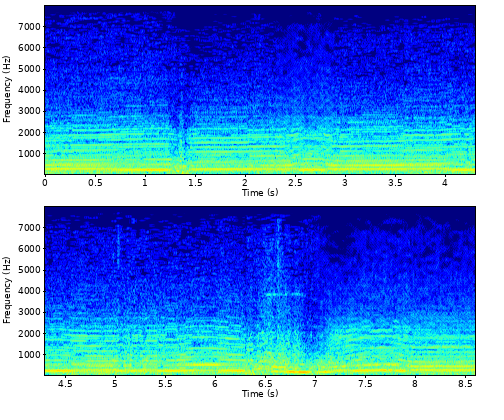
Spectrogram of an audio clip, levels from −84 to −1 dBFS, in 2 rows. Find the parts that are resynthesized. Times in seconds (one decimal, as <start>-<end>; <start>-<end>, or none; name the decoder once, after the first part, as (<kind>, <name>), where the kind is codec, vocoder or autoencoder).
2.3-2.9 (vocoder, Vocos); 7.0-8.6

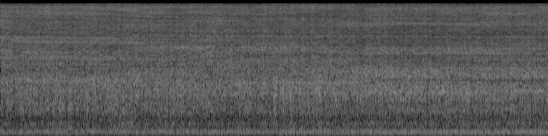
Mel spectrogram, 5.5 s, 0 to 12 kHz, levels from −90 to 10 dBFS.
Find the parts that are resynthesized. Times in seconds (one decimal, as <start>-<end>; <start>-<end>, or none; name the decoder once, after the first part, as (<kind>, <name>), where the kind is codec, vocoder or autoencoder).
0.0-5.5 (vocoder, Vocos)

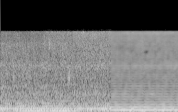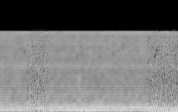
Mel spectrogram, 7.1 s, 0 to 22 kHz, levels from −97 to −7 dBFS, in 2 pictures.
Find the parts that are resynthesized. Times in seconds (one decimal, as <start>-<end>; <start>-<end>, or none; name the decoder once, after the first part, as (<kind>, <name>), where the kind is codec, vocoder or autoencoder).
2.2-4.1 (vocoder, Vocos); 4.5-6.5

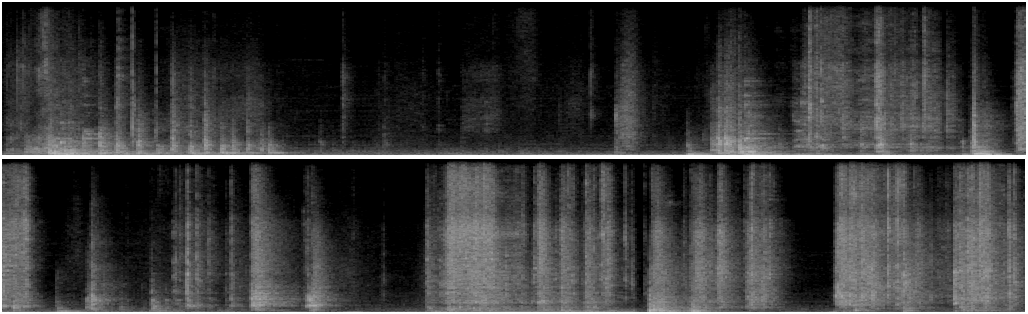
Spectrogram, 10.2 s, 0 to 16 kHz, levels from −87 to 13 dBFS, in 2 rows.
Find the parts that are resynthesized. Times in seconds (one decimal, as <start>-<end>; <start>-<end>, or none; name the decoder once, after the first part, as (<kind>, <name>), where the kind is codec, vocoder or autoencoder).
none

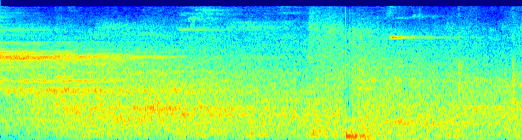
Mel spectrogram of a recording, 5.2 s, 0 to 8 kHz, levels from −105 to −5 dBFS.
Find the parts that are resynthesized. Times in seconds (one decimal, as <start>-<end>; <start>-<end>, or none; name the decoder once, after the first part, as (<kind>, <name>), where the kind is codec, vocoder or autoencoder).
0.0-4.0 (vocoder, Vocos)

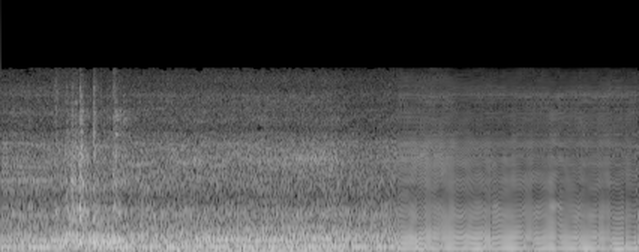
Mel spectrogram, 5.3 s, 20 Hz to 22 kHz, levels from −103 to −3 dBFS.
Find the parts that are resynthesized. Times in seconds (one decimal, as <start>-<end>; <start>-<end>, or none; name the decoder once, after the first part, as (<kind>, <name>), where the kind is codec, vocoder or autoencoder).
3.3-5.3 (vocoder, Vocos)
